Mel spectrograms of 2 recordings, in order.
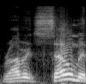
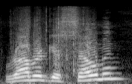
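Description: First: The surname begins without a G sound. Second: The surname begins with a spoken G sound.

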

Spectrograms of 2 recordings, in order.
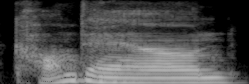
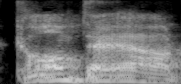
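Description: First: It is said softly and soothingly. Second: It is shouted loudly and harshly. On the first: The speaker calls it right. "the proper tone, something that's calming" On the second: The speaker calls it wrong. "And they're just screaming at you"

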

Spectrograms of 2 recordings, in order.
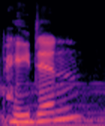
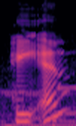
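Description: First: The middle consonant sounds like a D. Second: The middle consonant is a soft T. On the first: The speaker calls it wrong. "people put like a D sound to it" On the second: The speaker calls it right. "kind of a soft T"

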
